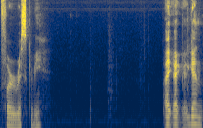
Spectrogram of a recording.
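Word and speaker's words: RISC-V: It's written for arm, not for risk v. I again I always struggle to remember if I'm supposed to pronounce it risk five or risk V.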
